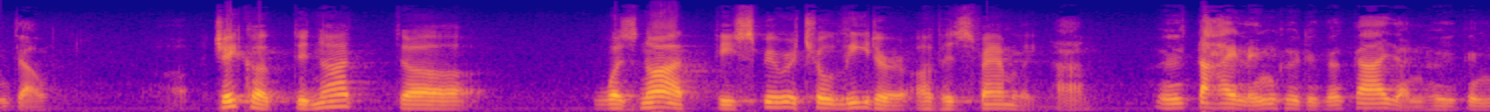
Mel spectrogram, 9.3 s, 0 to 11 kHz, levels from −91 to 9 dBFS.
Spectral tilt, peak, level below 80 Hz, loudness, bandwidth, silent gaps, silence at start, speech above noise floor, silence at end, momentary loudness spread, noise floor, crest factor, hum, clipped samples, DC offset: -5 dB/octave; 0 dBFS; -56 dBFS; -17 LUFS; 9.8 kHz; none; 0 s; 35 dB; 0 s; 14 LU; -52 dBFS; 18 dB; none; 0.1%; under 0.1%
